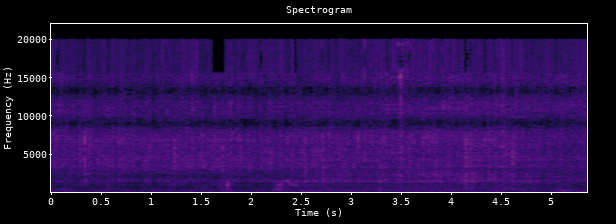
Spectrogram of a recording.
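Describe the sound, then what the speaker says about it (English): Pork pieces brown in a pan for a stew, giving a steady, moderate sizzle and crackle with occasional faint clinks, continuous throughout without talk. "we're just going to brown these on both sides for 2 to 3 minutes"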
